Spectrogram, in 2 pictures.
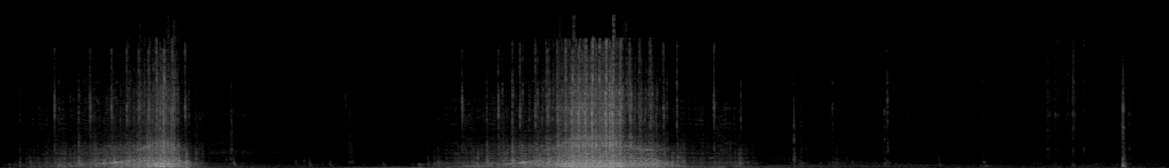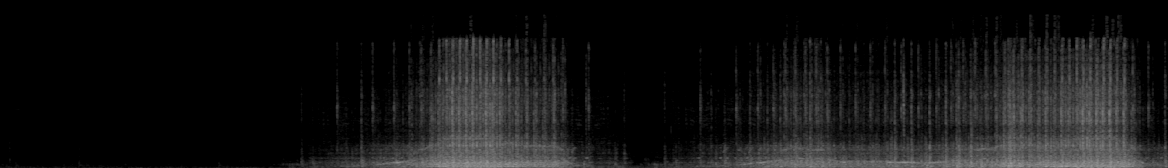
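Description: A home sewing machine stitches skirt seams on an upcycled boho fairy skirt in three short bursts separated by quiet pauses, with a longer steady run at the end and a few faint clicks between.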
